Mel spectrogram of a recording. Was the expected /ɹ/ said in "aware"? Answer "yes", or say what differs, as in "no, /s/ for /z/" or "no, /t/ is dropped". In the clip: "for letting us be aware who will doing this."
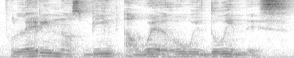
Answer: no, /l/ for /ɹ/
